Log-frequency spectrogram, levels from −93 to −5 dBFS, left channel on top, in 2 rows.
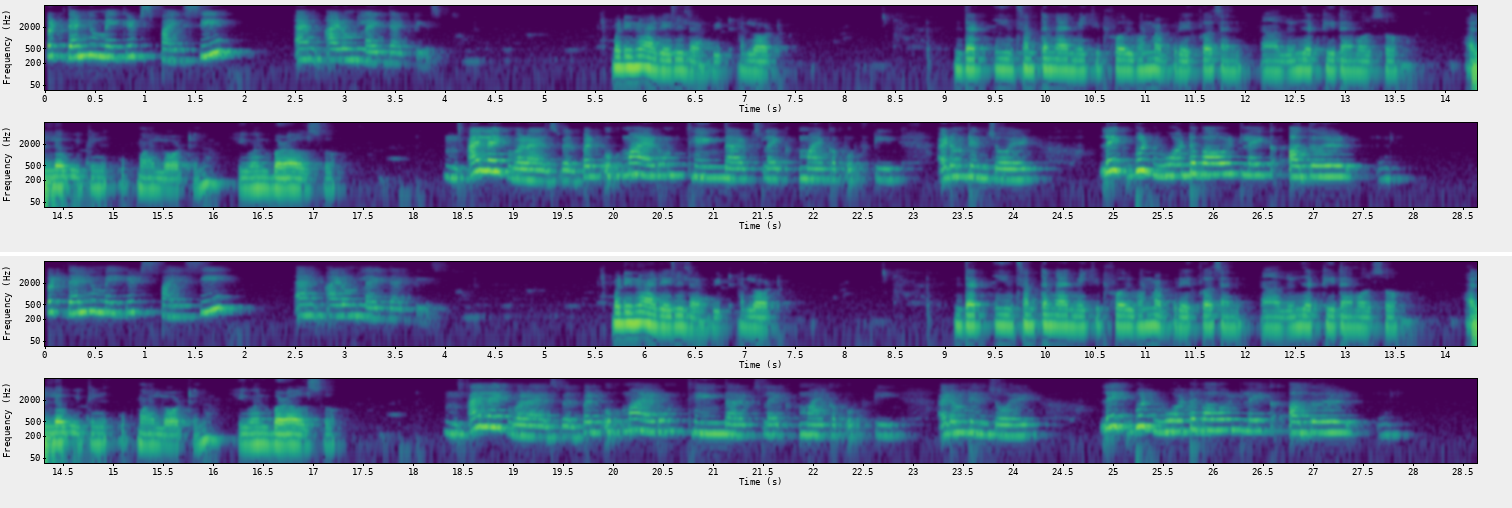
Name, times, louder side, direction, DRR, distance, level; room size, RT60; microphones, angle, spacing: voice 1, 0.0-1.8 2.5-3.8 6.5-6.6 14.3-14.4 18.3-22.8 23.2-24.2 24.9-27.4 27.6-27.8, left 3 dB, 65° left, 5 dB, 3.0 m, -33 dB
voice 2, 5.7-7.3 9.1-13.5 14.2-17.2, right 1 dB, 10° right, 11 dB, 0.5 m, -33 dB
16.0 x 7.4 x 6.6 m, 0.43 s
head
